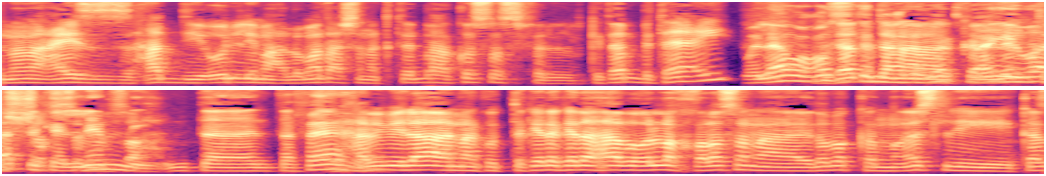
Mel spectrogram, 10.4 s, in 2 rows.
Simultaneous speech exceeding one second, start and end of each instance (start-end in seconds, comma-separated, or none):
4.0-6.1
